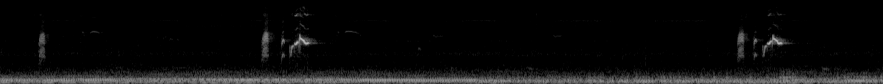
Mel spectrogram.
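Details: Lure recording of a young sooty-headed bulbul on a branch meant to excite wild birds: two well-spaced phrases of short clicky chirps ending in a bright slurred note, roughly five seconds apart, over steady low noise.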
